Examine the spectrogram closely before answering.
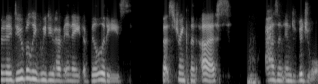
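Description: A woman speaks at a moderate pace with fairly high pitch. Her voice is somewhat breathy. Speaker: life coach. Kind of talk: interview conversation. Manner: enthusiastic, animated.

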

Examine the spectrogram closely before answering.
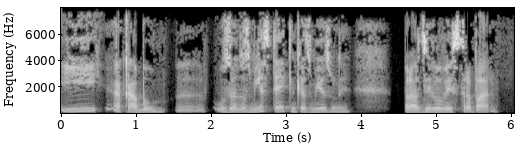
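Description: Somewhat breathy, a man speaks at a fairly high pitch with ordinary pitch variation. He keeps a moderate pace, broken by long, frequent pauses. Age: 40s. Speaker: journalist and photographer with low vision. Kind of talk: interview. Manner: halting, many fillers.

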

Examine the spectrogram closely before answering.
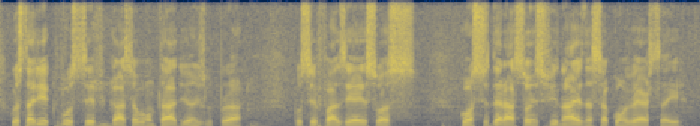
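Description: Speaking in an ordinary speaking voice, a man with a medium pitch keeps a moderate pace and fairly even intonation. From Zona da Mata, Minas Gerais, Brazil. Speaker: podcast host, sertanejo music storyteller. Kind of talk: casual interview chat. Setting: recorded at a countryside venue.

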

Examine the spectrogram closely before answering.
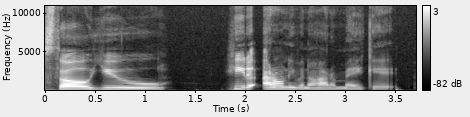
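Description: At a fairly slow pace, a woman with a normal speaking voice and medium pitch talks with ordinary pitch variation. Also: big swings in loudness. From US, Caribbean immigrant family (Barbados, Jamaica). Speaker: podcast co-host. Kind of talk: casual chat.

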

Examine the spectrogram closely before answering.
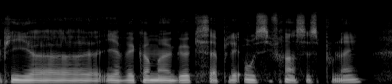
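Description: A man with a very deep, low pitch speaks in a monotone, flat intonation. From Quebec, rural Chaudière-Appalaches near Thetford Mines. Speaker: slam poet. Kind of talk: casual interview. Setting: host's living room. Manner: halting, many repetitions.

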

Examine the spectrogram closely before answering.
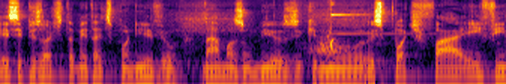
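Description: Fairly quick speech over music playing in the background. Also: man. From Brazil. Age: 40s. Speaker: podcast host. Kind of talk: interview. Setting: studio.

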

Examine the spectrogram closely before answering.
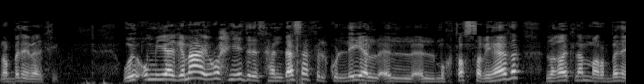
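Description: An animated man with an Egyptian accent talks at a fairly quick pace with a high pitch. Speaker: Quran teacher. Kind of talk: lecture.

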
